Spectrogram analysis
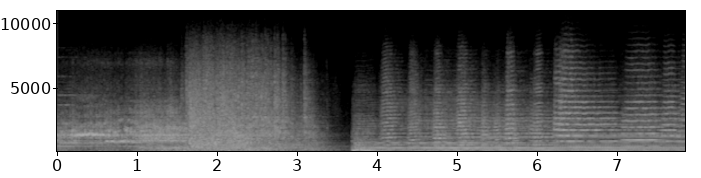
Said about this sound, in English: I took my foot off the accelerator and then jammed down on the brakes as hard as I could.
